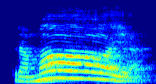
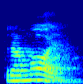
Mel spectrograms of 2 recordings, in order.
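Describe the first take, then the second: First: "Tramóia" with MÓI raised and held long; sílaba forte esticada. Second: Said in the usual way. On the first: Shown as a demonstration. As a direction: stretch and punch the MÓI in "Tramóia". ("Tramóia" puxando bem o MÓI, devagar) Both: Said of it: "Qual é a sílaba forte de tramóia?".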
